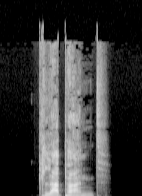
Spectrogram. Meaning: present participle of klappern
- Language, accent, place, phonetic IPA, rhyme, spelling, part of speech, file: German, Germany, Berlin, [ˈklapɐnt], -apɐnt, klappernd, adjective / verb, De-klappernd.ogg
